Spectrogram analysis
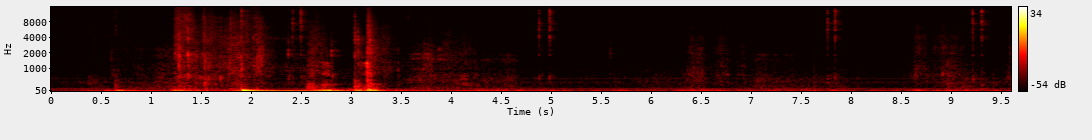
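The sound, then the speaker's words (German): Clicks from pressing a computer's power button: a cluster of sharp taps early on, then sparse faint clicks over a low steady hum. “Ich drück mal auf Power.”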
